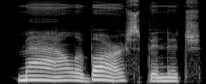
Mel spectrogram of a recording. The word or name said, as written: Malabar spinach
